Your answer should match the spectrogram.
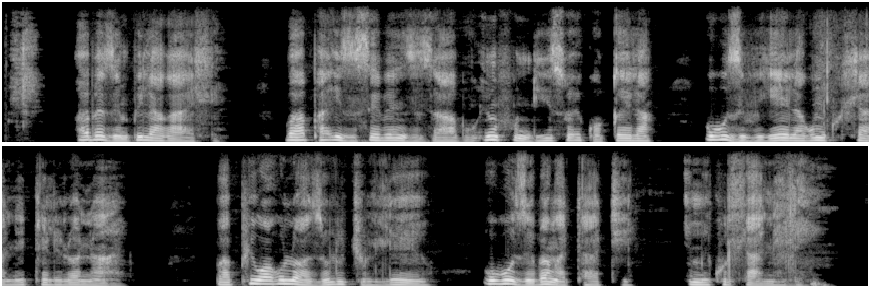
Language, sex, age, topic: North Ndebele, male, 50+, health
